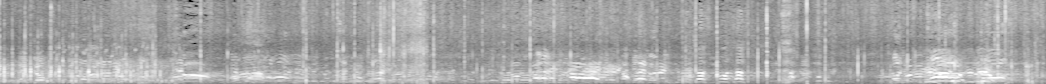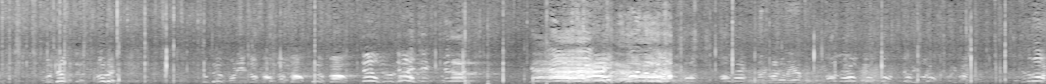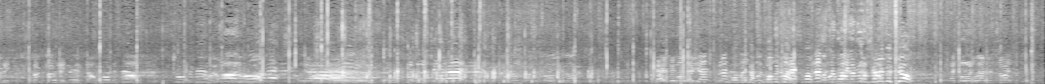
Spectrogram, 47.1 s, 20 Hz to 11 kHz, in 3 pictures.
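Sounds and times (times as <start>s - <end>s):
voices shouting: 1.2s - 12.6s, 13.2s - 15.5s, 23.6s - 38.8s.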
